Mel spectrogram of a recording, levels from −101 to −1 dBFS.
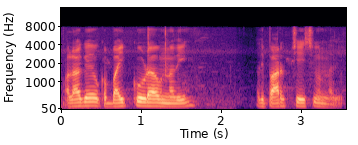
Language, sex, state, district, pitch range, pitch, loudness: Telugu, male, Telangana, Mahabubabad, 115-130 Hz, 120 Hz, -17 LUFS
